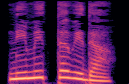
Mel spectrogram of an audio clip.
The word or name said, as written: ನಿಮಿತ್ತವಿದ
